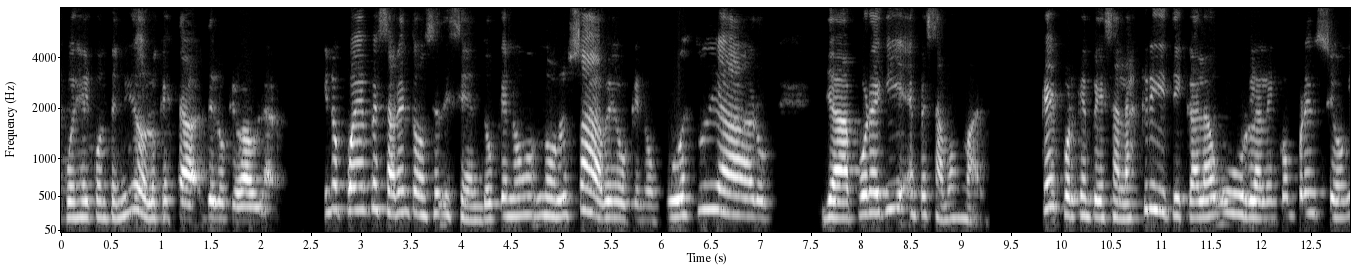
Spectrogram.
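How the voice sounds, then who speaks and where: A woman delivers a recorded lesson in a slightly high voice. She explains step by step, pausing on fillers and asking "ok?" to check that her students follow. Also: dull audio. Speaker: teacher. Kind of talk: recorded class lecture on public speaking.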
